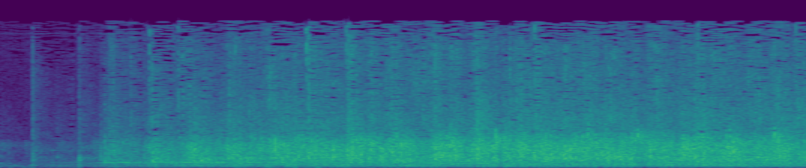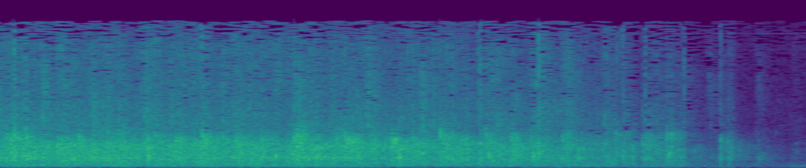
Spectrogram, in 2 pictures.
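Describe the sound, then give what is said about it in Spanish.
Sustained audience applause, a dense wash of many hands clapping that swells quickly, holds steady and loud for several seconds, then tapers off toward the end. No one speaks over it. “No me hubieran aplaudido, pues.”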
